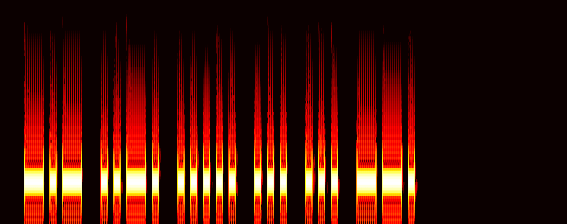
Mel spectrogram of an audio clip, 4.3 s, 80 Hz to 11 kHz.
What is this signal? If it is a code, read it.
Morse code, heard as a keyed tone, about 25 wpm, 700 Hz. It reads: KF5SSG
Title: USA Call Signs - 6 Characters - Repeated 3x - 25wpm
